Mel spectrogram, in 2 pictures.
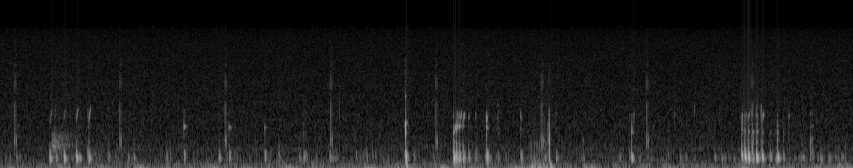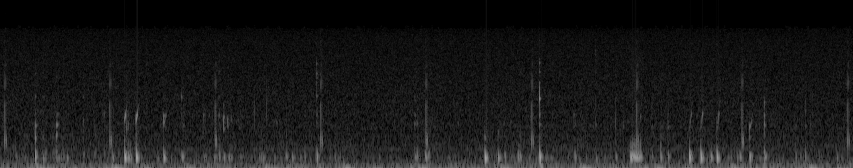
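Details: Adult abdomen during digestion: intermittent gurgles and low rumbling bubbles, ordinary bowel sounds (borborygmi).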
